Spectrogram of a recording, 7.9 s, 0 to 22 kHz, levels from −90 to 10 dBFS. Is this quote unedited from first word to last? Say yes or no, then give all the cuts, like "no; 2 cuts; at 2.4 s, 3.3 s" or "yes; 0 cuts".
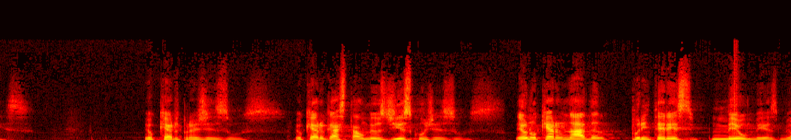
no; 3 cuts; at 1.8 s, 2.9 s, 5.1 s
